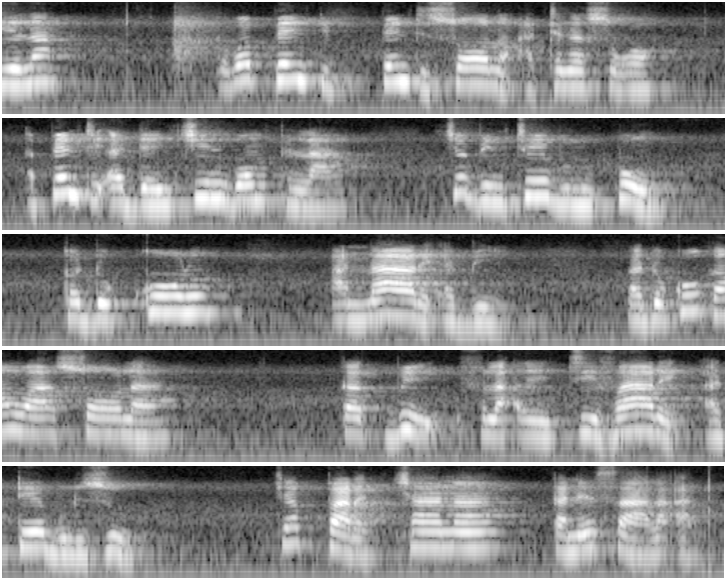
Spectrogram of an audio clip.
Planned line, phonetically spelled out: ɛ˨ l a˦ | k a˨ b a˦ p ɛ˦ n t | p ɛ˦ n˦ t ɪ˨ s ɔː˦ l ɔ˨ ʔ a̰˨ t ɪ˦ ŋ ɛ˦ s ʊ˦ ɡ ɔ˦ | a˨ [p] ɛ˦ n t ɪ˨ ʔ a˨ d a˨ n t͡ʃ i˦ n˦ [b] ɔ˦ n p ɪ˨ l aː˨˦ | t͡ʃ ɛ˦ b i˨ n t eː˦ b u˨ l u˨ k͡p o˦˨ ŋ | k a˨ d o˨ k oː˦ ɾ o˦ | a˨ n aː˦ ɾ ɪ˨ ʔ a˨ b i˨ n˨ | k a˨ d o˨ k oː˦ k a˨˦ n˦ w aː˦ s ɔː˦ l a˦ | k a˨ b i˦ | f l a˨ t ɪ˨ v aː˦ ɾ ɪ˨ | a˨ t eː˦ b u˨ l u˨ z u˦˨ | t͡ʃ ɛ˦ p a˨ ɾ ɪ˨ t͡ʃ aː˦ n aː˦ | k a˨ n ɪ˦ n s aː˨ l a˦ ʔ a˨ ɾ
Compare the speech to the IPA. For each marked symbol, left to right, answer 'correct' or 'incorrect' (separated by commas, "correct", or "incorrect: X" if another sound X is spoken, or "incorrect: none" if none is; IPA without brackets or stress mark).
correct, correct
